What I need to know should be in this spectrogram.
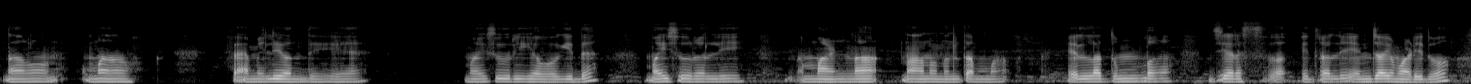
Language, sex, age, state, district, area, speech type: Kannada, male, 18-30, Karnataka, Chikkamagaluru, rural, spontaneous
